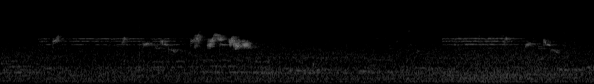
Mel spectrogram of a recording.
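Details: Decoy red-whiskered bulbul for trapping, 4 February 2018: a bright, jumbled burst of whistled notes in the middle, set against a steady thin tonal whine that comes and goes.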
